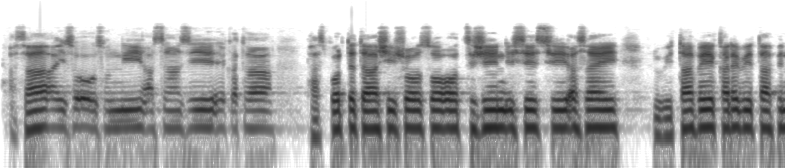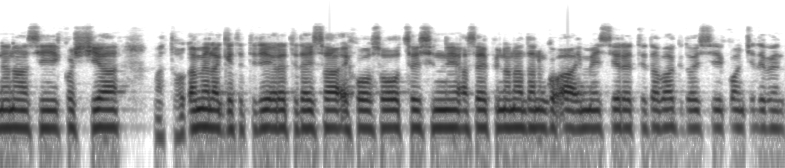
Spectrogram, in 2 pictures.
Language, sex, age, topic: Gamo, male, 18-24, government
